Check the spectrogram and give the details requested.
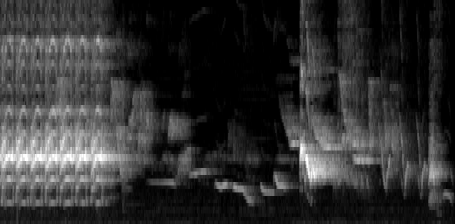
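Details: Masteran tutor recording of a gacor Brinji (bulbul): opens with a fast rasping trill of rapid repeated notes, fading into soft thin whistles, then a loud burst of jumbled chattering phrases.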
